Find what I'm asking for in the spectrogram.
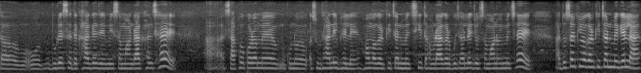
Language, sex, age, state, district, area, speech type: Maithili, female, 45-60, Bihar, Madhubani, rural, spontaneous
